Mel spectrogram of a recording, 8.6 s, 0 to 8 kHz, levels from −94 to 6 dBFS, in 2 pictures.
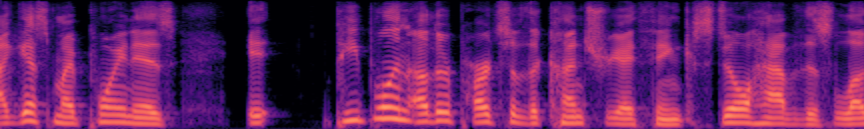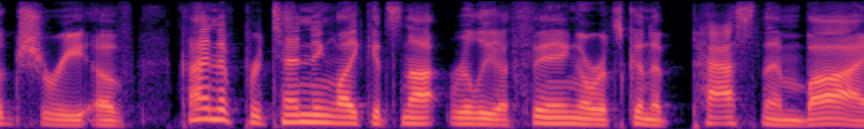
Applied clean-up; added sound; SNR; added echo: none; none; none; none.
